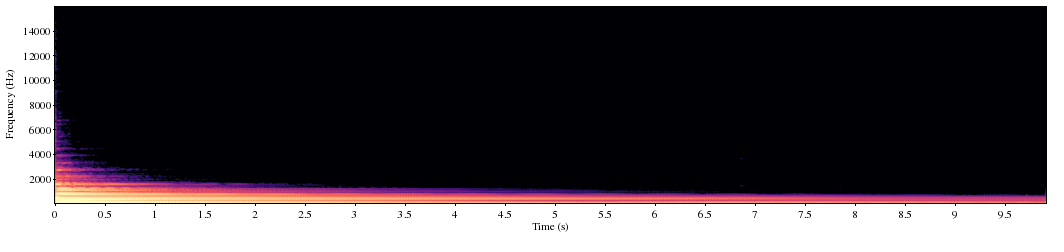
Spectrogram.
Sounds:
Piano, Musical instrument, Keyboard (musical), Music

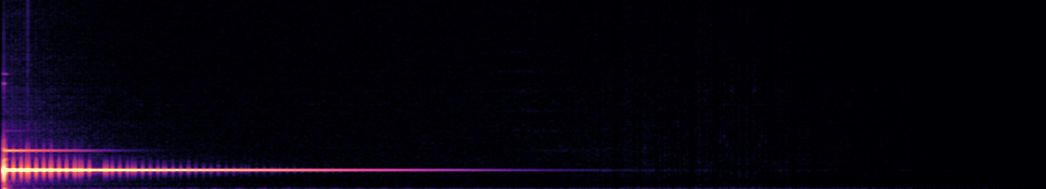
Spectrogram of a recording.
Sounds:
Music, Keyboard (musical), Musical instrument, Piano

